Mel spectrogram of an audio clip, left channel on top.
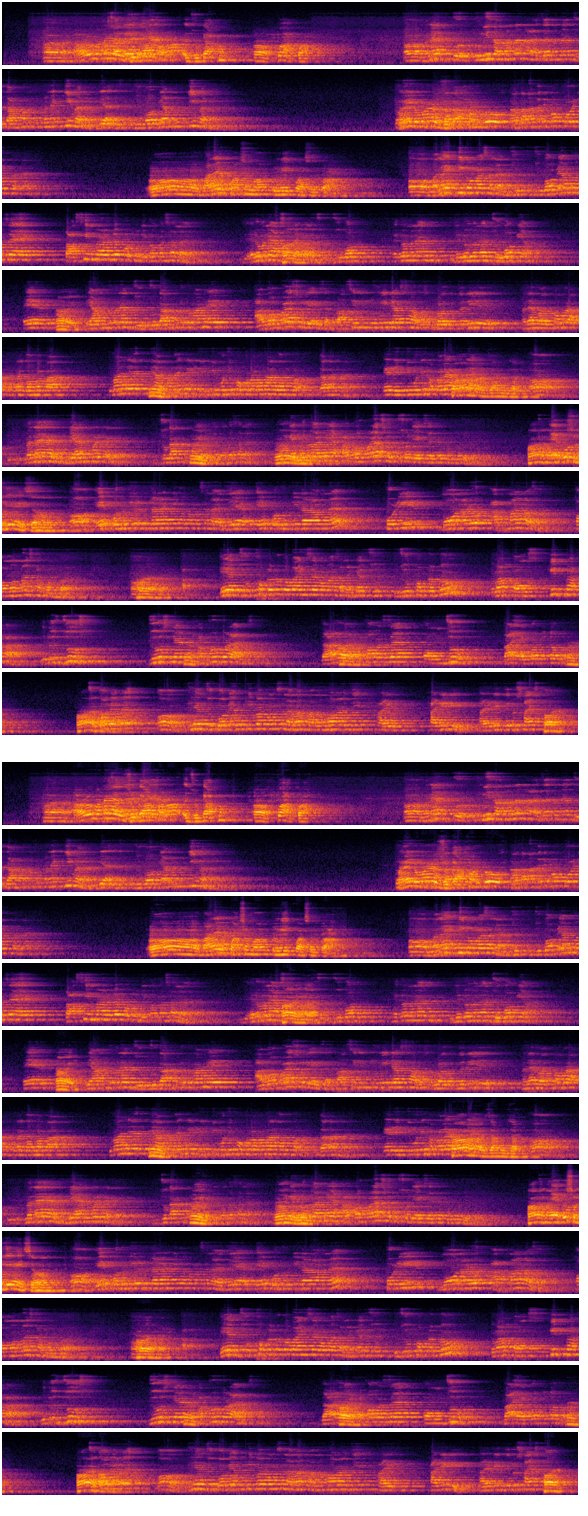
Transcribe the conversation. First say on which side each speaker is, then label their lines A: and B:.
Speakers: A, on the left; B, on the right.
A: হয় হয়
B: আৰু মানে
A: আচলতে
B: যোগাসনৰ
A: এতিয়া
B: যোগাসন অ', কোৱা কোৱা।
A: <unintelligible> অ' মানে তো-তুমি জানানে নাই, যে মানে যোগাসন মানে কি মানে, বিয়া যো-যোগ ব্যায়াম কি মানে? তুমি
B: মানে তোমাৰ
A: নাজানা
B: যোগাসনটো
A: যদি, নাজানা যদি মই কৈ দিম মানে।
B: অ', অ',
A: মানে
B: বাৰু কোৱাচোন বাৰু তুমি কোৱাচোন কোৱা অ'।
A: অ', মানে কি গম পাইচা নাই, যো-যোগ ব্যায়াম হৈছে এক প্ৰাচীন ভাৰতীয় পদ্ধতি গম পাইছা নাই, এইটো মানে আচলতে
B: হয়,
A: সেই
B: হয়,
A: যোগ সেইটো মানে যিটো মানে যোগ ব্যায়াম সেই
B: হয়।
A: ব্যায়ামটো মানে যো-যোগাসনটো তোমাৰ সেই আগৰ পৰাই চলি আহিছে। প্ৰাচীন তুমি এতিয়া চা ল যদি মানে লক্ষ্য কৰা তেনেহ'লে গম পাবা। তোমাৰ সেই তুমি
B: উম,
A: আগতে সেই ঋষিমুণি সকলৰ কথা গম পা জানা নাই সেই ঋষিমুণি সক সকলে আগতে
B: হয়, হয়,
A: অ'
B: জানো, জানো,
A: ম-মানে ব্যয়াম কৰি থাকে, যোগাসন
B: উম,
A: কৰি থাকে গম পাইছা নাই, গতিকে
B: উম,
A: সেইটো
B: উম,
A: সেই আগ আগৰ পৰাই চল-চলিআহিছে সেই পদ্ধতিটো।
B: হয়, হয়,
A: এই
B: এইটো
A: পদ্ধতি
B: চলি আহিছে হয়, হয়।
A: অ', এই পদ্ধতিৰ দ্বাৰা কি হয় গম পাইছে নাই, যিয়ে এই পদ্ধতিৰ দ্বাৰা মানে শৰীৰ মন আৰু আত্মাৰ মাজত সমন্বয় স্থাপন হয়, অ'।
B: হয়, হয়,
A: এই যোগ শব্দটো পৰপা আহিছে গম পাইচা নাই, সেই যো-যোগ শব্দটো তোমাৰ সংস্কৃত ভাষাৰ যিটো যুঁজ যুঁজ সেই
B: উম,
A: ধাতুৰ পৰা আহিছে, যাৰ
B: হয়,
A: অৰ্থ
B: হয়,
A: হৈছে সংযোগ। বা একত্ৰিত কৰা,
B: উম, হয়,
A: যোগ
B: হয়,
A: ব্যায়ামে
B: হয়,
A: অ' সেই যোগব ব্যায়াম কি কয় গ'ম পাইছানাই, আমাৰ মানুহৰ যি শাৰী-শাৰীৰিক শাৰীৰিক যিটো স্বাস্থ্য,
B: হয়,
